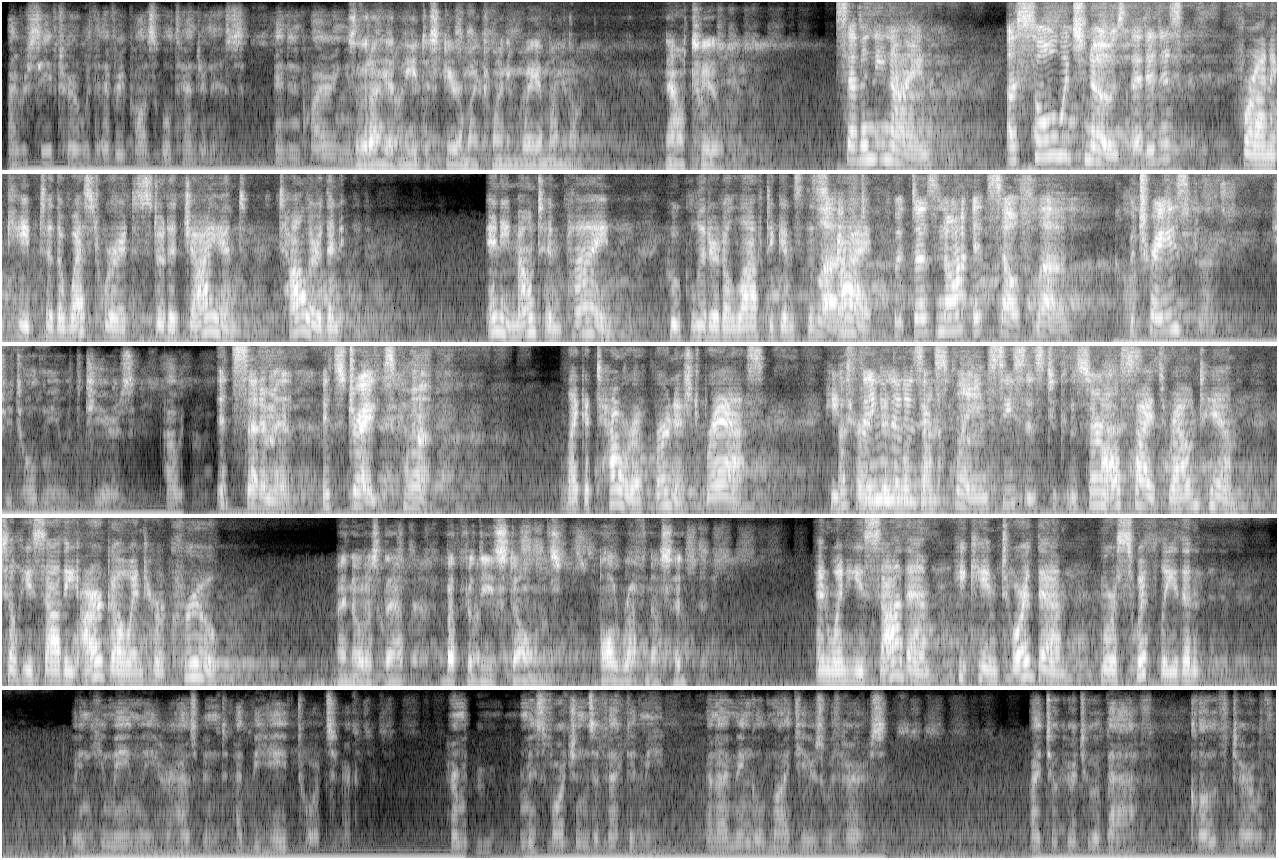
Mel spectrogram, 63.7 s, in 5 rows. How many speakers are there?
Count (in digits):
4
